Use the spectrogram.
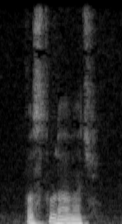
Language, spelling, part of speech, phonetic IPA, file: Polish, postulować, verb, [ˌpɔstuˈlɔvat͡ɕ], LL-Q809 (pol)-postulować.wav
